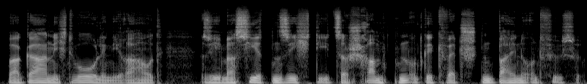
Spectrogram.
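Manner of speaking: plain reading voice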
